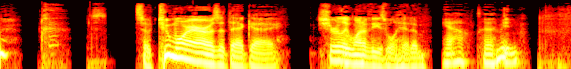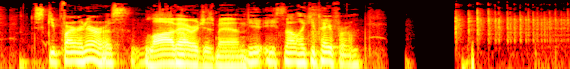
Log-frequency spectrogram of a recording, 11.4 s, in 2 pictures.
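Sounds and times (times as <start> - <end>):
speech: 1.4 - 9.6
dice clattering onto a hard tabletop: 10.3 - 11.4.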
